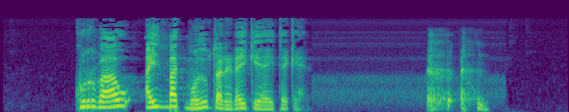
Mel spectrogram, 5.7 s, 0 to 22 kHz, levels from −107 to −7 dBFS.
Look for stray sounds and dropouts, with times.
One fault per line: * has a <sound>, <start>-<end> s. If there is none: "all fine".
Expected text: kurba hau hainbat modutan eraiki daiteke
* has a cough, 4.3-4.9 s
